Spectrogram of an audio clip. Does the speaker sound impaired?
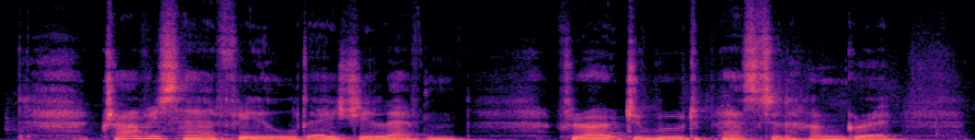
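No.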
